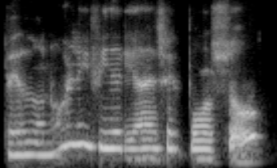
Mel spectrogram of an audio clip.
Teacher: Ante esta oración que dice, perdonó la infidelidad de su esposo, con tono final ascendente, oración interrogativa directa total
